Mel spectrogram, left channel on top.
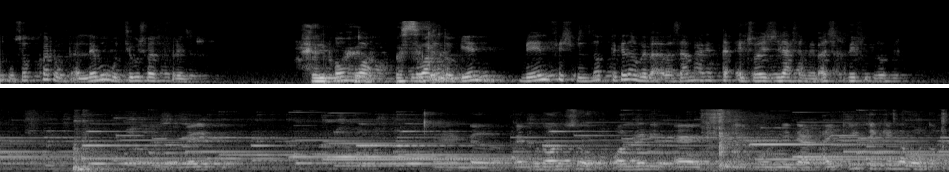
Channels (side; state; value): both; different; correlation -0.01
